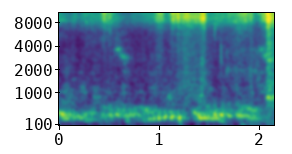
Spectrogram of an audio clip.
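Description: Racing pigeon cooing softly while being basketed, low murmuring coos rolling on steadily and close, with faint higher chirps above.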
